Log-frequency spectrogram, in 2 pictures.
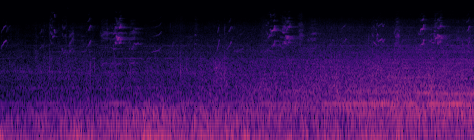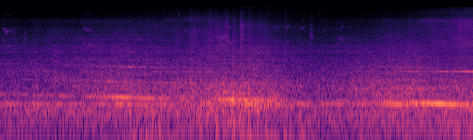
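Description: Comeng electric suburban train approaching and running into the station platform, its rumble and a low steady hum growing louder through the second half. Birds chirp in the first few seconds.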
